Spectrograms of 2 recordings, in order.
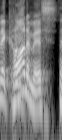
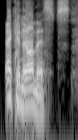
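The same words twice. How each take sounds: First: Economists said as ee-CON-omists, high and loud; stress on second syllable. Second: Said in the usual way. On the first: Real, not acted. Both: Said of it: "My emphasis was on the wrong syllable".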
